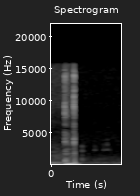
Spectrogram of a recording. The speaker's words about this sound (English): I meant to mute because I was typing.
